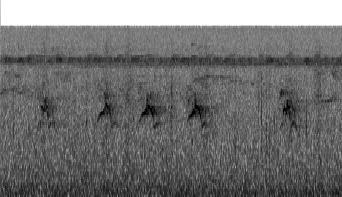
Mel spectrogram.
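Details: A pair of Ocellated antbirds at an army-ant swarm on Pipeline Road gives short, sharp mid-pitched chip notes, five in five seconds at an uneven pace, over a steady high insect drone.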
